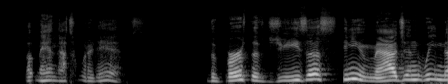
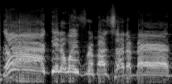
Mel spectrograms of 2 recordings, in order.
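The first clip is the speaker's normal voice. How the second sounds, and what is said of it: Screeching demon voice. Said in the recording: “that was my demon voice ... it sounds like something from The Wizard of Oz”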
